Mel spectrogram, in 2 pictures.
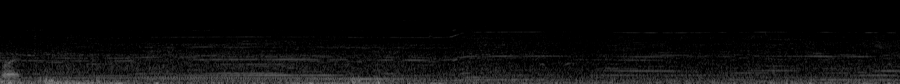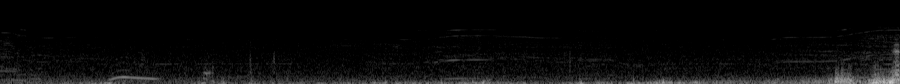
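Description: Electric motor and propeller of a radio-controlled model biplane flying overhead at a distance, a thin whine that rises in pitch as the throttle opens a couple of times, with wind rumbling on the microphone.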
